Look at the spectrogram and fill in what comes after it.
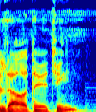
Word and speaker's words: Tao Te Ching: o lo voy a pronunciar en chino porque lo busqué, del Tao Te Ching, así se pronuncia, Tao Te Ching, como si fuera una pregunta, buenísimo.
